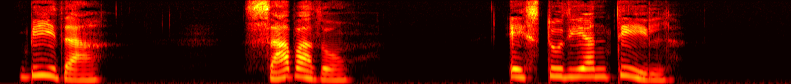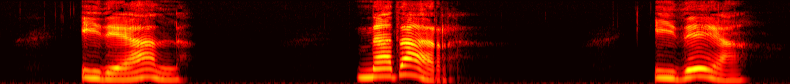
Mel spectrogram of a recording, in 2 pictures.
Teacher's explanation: a series of Spanish words and phrases that contain the interdental D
